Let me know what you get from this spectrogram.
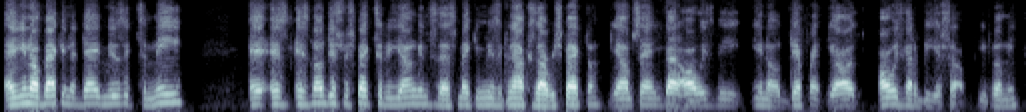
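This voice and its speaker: A man's voice: mid-range voice, flat delivery, fast, a little mellow, no room sound, muffled recording. A man in his thirties from the Bay Area, a rapper guest talking casually and often saying "you know what I'm saying". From Bay Area, California. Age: 30s. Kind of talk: casual interview talk.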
